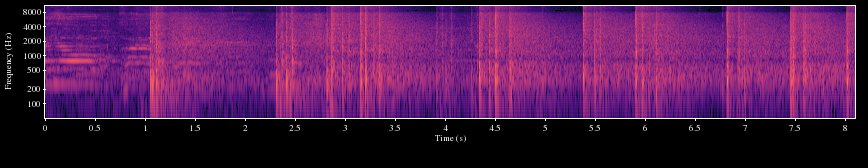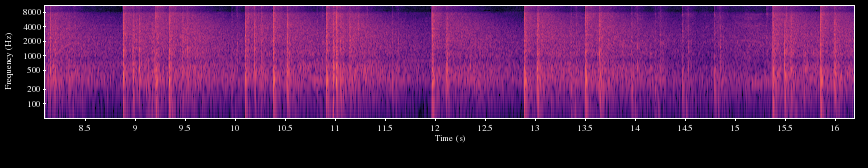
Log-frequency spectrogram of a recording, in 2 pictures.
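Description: Fireworks display: a rapid run of aerial shell bursts starting about a second in, a sharp bang every half second to a second, each trailing off in a short echo.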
